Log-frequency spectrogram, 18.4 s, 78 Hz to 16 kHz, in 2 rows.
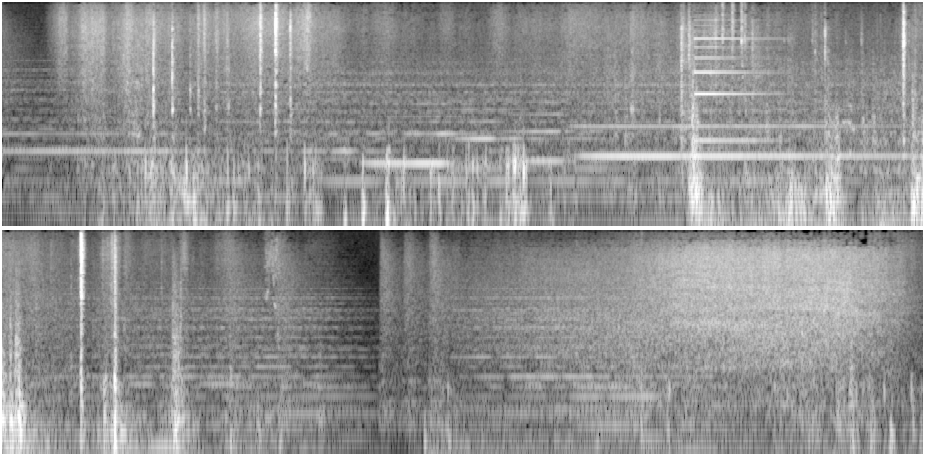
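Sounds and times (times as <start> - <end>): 
wind rumble buffeting the microphone outside a roadside grill bar: 1.2 - 11.2, 17.3 - 18.4
car power window whirring: 6.2 - 12.1, 13.6 - 18.4
clanks and knocks: 6.8 - 12.6.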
